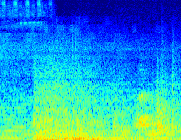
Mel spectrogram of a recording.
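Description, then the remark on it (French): Doors being opened and closed, with rattling and knocking, as someone checks all the doors and windows of the family's house, over a dense, noisy background that starts abruptly after a brief low hum. “Croyant que quelqu'un peut être entré par effraction, Steven vérifie toutes les portes et les fenêtres.”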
